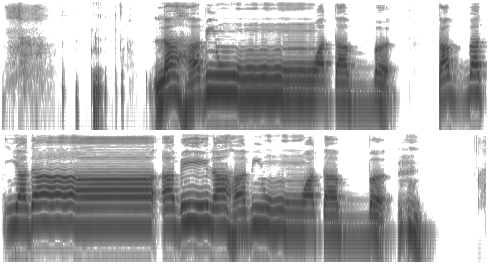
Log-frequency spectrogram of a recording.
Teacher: یہ ہا جو ہے یہ حروف حلقی میں ہے، اور یہ حلق کا جو آخری حصہ ہے وہاں سے ہم اس کو نکالیں گے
